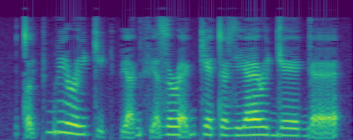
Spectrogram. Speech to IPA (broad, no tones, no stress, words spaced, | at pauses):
tɔ̰cbiɹi cḭcpʲa̰ɡfʲa̰z ɹɛ̰ɡcetøz jɛɹ ɟeːɡɛ̰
